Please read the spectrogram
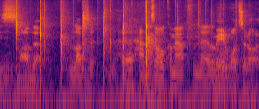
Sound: applause

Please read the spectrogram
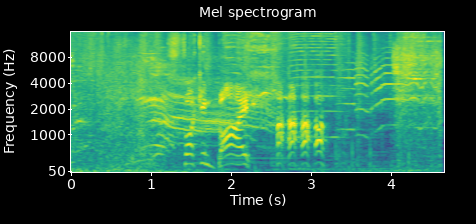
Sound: laughs

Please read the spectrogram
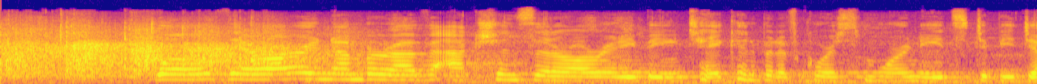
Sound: applause

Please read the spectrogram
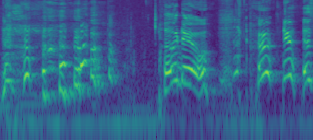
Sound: laughs

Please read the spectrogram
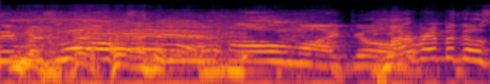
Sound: laughing loudly

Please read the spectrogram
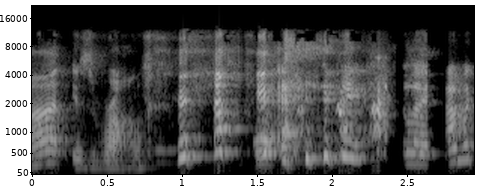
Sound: both laughing

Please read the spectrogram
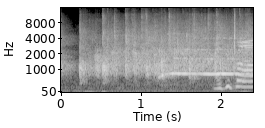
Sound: applause; cheering

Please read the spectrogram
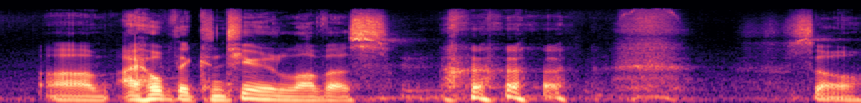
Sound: laughs

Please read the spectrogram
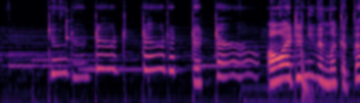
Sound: humming

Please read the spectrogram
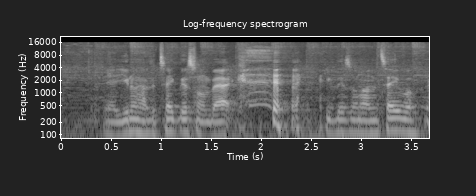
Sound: laughs

